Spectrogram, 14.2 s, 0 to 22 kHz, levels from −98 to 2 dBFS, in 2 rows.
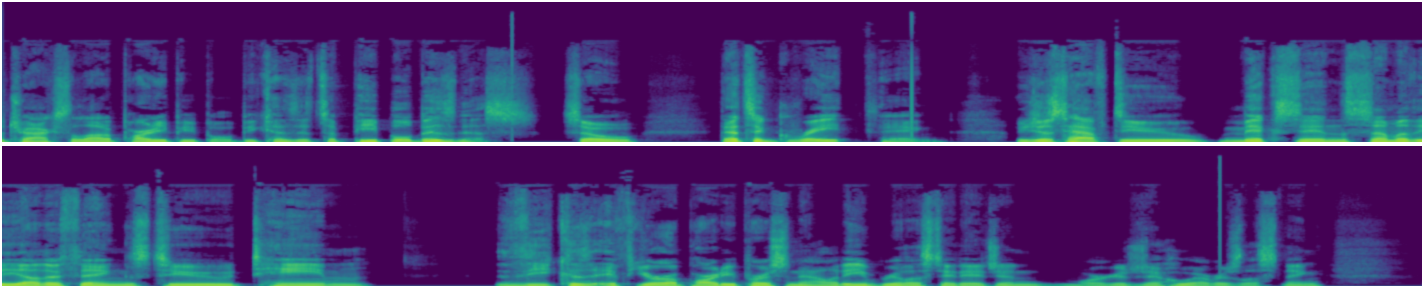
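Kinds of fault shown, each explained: Bit error spike at 2.55, 4.55 and 13.19 s: a flipped bit makes a sample leap by a power of two and snap back, heard as an isolated broadband tick unrelated to the speech. The one at 4.55 s is loudest, about −7 dBFS, while the others reach about −13 dBFS.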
